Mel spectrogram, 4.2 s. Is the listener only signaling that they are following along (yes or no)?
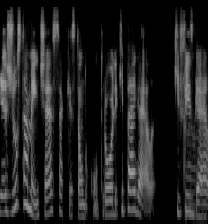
yes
